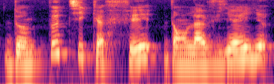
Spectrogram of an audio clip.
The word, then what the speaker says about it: vieille: Je prononce ville ou tranquillité, mais meilleure et vieille. Je prononce la phonétique le ou la phonétique ye.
